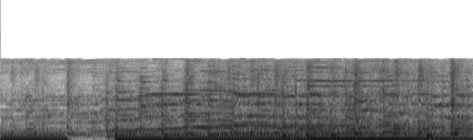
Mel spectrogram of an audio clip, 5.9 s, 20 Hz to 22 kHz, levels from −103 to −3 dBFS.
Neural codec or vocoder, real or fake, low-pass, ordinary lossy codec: none; real; 7.2 kHz; AAC, 16 kbps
